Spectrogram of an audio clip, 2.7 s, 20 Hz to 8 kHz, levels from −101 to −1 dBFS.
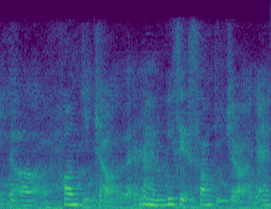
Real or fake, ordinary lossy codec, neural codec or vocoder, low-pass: fake; AAC, 48 kbps; codec, 16 kHz, 2 kbps, FreqCodec, larger model; 7.2 kHz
